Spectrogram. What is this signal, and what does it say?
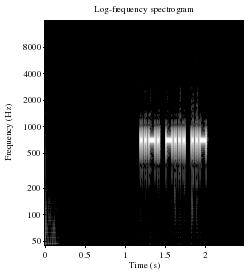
Morse code, heard as a keyed tone, about 46 wpm, 700 Hz. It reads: FBU
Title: USA Call Sign Postfixes - 3 Letters 45wpm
